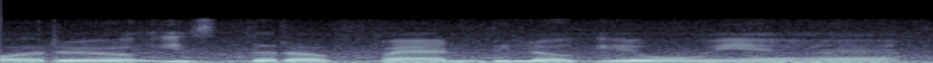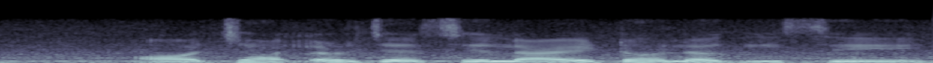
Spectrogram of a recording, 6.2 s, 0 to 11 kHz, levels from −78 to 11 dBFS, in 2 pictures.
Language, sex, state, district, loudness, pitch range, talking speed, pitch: Hindi, female, Chhattisgarh, Raipur, -13 LUFS, 175-185 Hz, 145 wpm, 180 Hz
